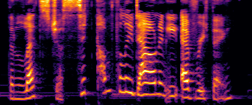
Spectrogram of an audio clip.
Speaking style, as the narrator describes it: said Miss Lavendar happily

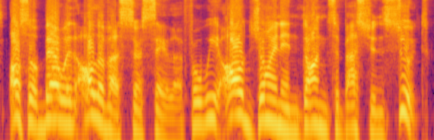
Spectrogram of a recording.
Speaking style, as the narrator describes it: cried the company, with exceeding interest

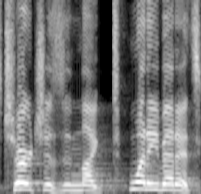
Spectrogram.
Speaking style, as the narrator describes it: yell

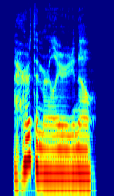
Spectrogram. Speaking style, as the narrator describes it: Ezrin murmured

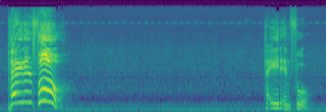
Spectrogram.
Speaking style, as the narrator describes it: Jesus on the cross, his last words, he yells

